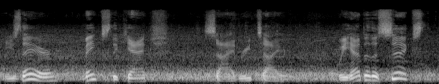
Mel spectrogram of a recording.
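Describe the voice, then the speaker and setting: A man's voice: a little high, huge pitch swings, slow pace. A man with an American accent calling baseball play-by-play as live radio commentary. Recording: loud background noise on live broadcast.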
